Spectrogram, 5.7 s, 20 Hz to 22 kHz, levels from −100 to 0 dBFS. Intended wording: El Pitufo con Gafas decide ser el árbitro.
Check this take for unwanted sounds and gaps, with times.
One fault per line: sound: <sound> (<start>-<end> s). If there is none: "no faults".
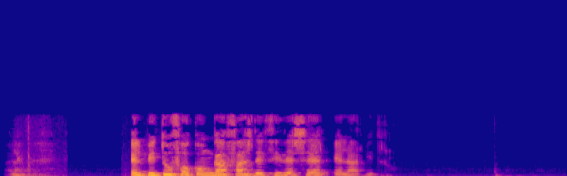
no faults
